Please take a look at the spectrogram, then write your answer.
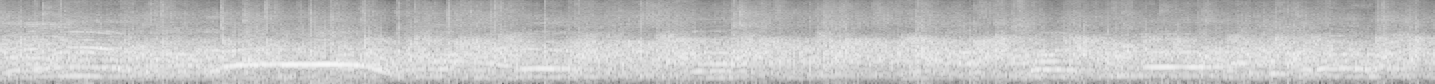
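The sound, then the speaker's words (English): A church audience claps their hands steadily during worship in dense, continuous applause that stays loud throughout, with scattered voices and a few high shouts rising over the clapping. “Every time I clap my hands, I'm getting renewed.”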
